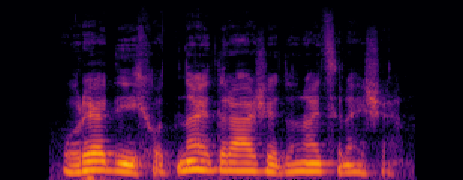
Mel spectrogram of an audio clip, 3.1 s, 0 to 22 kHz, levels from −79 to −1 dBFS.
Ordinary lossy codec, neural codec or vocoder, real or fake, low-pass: none; none; real; 19.8 kHz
